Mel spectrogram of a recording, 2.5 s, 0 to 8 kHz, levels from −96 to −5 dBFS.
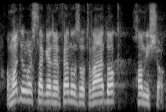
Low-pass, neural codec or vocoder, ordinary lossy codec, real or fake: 7.2 kHz; vocoder, 22.05 kHz, 80 mel bands, HiFi-GAN; none; fake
